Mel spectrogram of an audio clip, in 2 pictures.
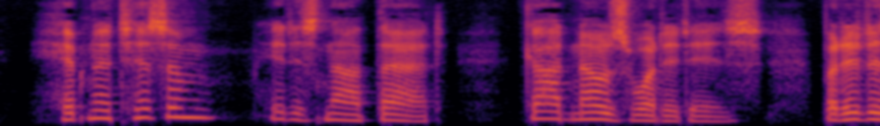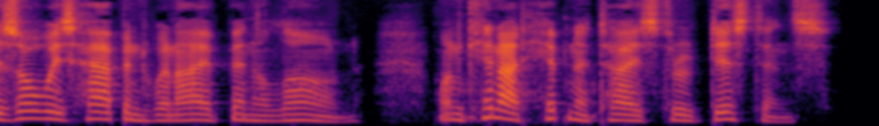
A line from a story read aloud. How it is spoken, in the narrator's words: I heard her murmur in a weary, troubled voice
